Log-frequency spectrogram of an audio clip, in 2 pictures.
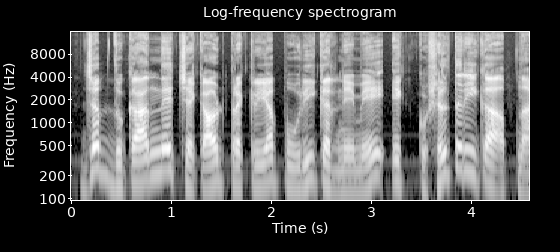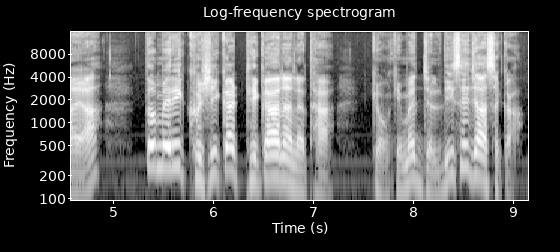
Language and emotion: Hindi, happy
